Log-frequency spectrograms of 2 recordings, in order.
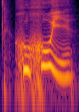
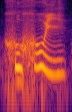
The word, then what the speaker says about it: Jujuy: Jujuy. Comment? Jujuy. Je suis sûre que vous n'arriverez jamais à prononcer ça.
